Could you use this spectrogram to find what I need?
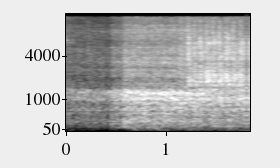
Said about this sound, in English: Because I'm going to make loads of noise. A tool with vibrating bristles removes rust.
